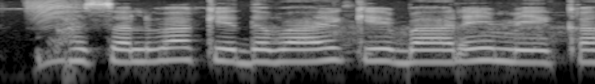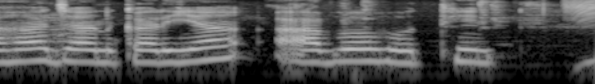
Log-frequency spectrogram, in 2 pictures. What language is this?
Magahi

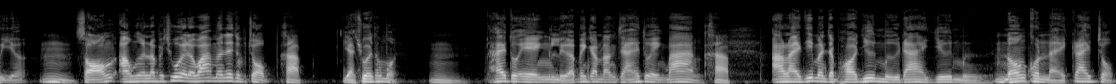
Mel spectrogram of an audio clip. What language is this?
Thai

